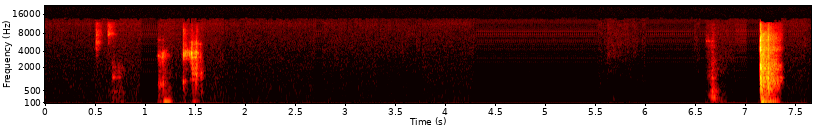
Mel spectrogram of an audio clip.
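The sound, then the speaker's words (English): Computer keyboard keystrokes as a single letter is typed into a search box: a few crisp, quiet clicks in two small clusters separated by a long stretch of silence. “I guess I should just search. It's faster to type the letter S here.”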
